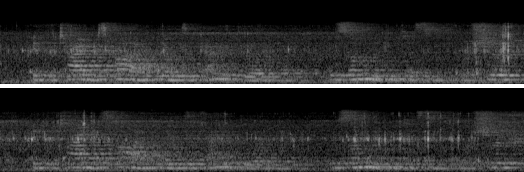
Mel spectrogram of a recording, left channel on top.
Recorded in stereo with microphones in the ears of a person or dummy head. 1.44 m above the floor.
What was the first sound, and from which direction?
A woman speaking, 5° left (ahead or behind).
